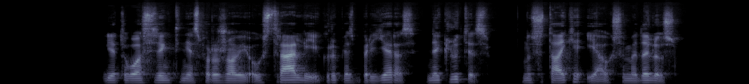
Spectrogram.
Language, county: Lithuanian, Alytus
